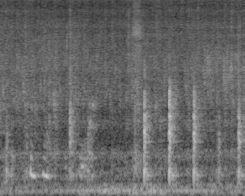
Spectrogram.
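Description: Food sizzles and crackles in a pan, with a few sharp stirring clacks of a utensil against the pan near the end.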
